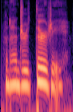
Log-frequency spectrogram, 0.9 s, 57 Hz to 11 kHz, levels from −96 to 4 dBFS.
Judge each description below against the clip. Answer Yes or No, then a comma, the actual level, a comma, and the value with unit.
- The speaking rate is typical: Yes, average, 195 wpm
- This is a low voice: No, high, 200 Hz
